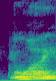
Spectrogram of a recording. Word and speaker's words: buhay: Buhay or buhay means either life or alive, depending on at which syllable the accent falls when pronounced.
